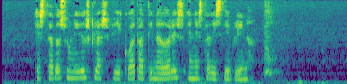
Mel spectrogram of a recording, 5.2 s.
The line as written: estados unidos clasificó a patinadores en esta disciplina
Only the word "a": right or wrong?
right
